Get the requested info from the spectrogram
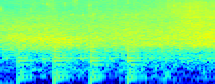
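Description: Steady highway traffic noise: an even hiss of tyres on the road, with a few faint low thumps.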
